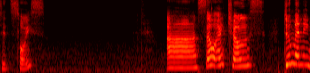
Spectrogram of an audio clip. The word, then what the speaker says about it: Seuss: I think you should pronounce it Seuss.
